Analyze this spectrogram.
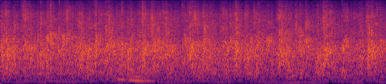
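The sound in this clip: Audience clapping at a community gathering: dense, loud applause that holds steady for the whole stretch without pause.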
